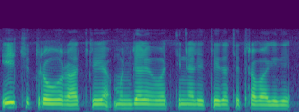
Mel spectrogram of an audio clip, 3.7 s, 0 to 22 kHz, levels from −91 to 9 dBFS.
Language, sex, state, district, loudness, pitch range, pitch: Kannada, male, Karnataka, Koppal, -15 LUFS, 140-150 Hz, 145 Hz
